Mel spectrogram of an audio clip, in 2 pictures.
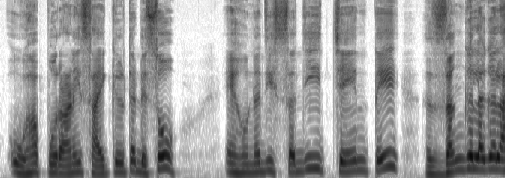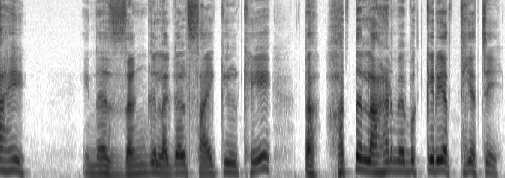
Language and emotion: Sindhi, disgusted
